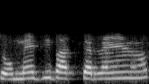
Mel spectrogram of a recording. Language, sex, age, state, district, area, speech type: Hindi, female, 18-30, Madhya Pradesh, Chhindwara, urban, conversation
